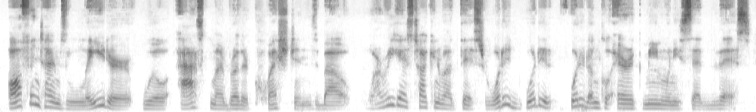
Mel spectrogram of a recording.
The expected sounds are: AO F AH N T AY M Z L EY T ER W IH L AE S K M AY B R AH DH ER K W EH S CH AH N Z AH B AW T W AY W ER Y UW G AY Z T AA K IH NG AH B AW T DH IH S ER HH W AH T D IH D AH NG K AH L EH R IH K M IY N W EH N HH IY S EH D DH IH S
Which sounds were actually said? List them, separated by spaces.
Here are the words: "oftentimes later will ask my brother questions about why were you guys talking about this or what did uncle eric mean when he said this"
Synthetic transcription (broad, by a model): AO F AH N T AY M Z L EY T ER W IH L AE S K M AY B R AH DH ER K W EH S CH AH N Z AH B AW T W AY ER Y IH G AY Z T AA K IH NG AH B AW T DH IH S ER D W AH T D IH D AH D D AH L EH R IH K M IY N W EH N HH IY S EH D DH IH S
